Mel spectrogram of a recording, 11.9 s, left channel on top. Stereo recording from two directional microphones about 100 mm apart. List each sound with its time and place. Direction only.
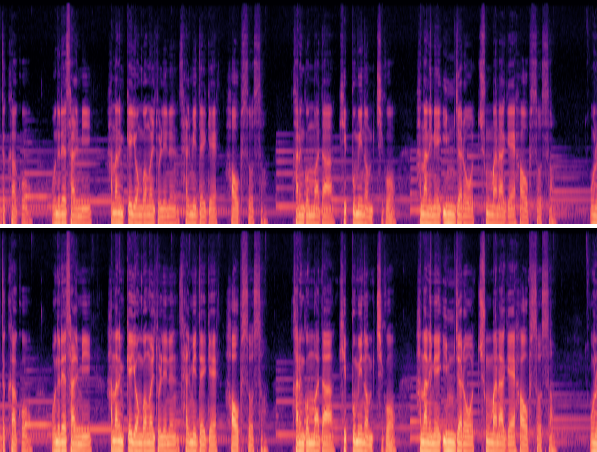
0.0 s speech: 35° right (ahead or behind)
